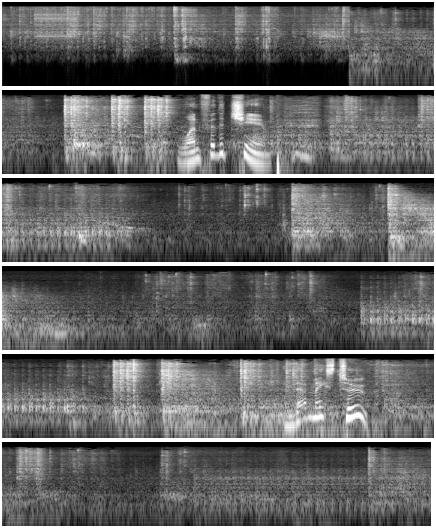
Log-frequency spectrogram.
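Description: Gunfire and game sounds play loudly from a television's speakers.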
